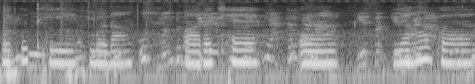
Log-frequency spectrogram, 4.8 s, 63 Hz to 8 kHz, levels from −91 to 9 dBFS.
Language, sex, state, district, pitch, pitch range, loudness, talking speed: Hindi, female, Punjab, Fazilka, 210 Hz, 205-220 Hz, -14 LUFS, 100 wpm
